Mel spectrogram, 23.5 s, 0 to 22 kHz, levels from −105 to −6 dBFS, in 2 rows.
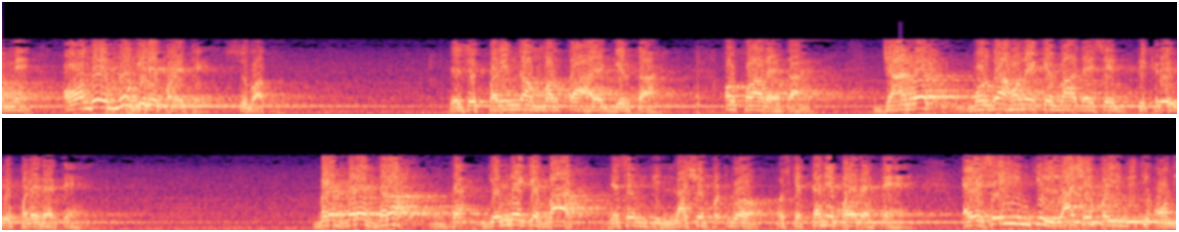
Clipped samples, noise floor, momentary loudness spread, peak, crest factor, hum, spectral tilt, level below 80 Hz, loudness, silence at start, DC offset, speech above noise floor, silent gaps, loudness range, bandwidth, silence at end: under 0.1%; -32 dBFS; 17 LU; 0 dBFS; 10 dB; none; -9.5 dB/octave; -34 dBFS; -10 LUFS; 0 s; under 0.1%; 22 dB; none; 5 LU; 5.8 kHz; 0 s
